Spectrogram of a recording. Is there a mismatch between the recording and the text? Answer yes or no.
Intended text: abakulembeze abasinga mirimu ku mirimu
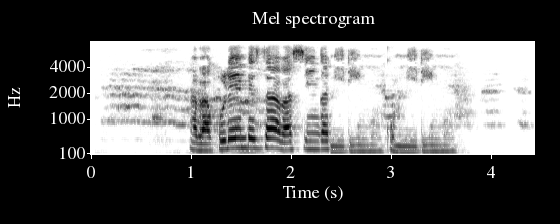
no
